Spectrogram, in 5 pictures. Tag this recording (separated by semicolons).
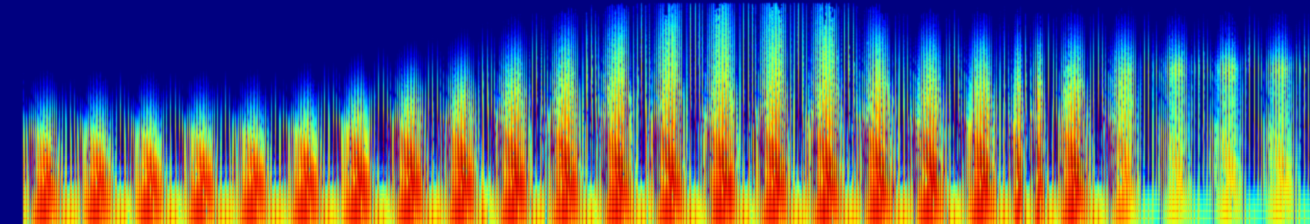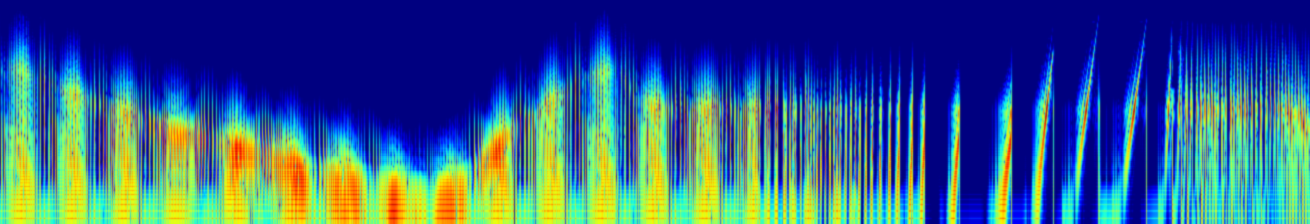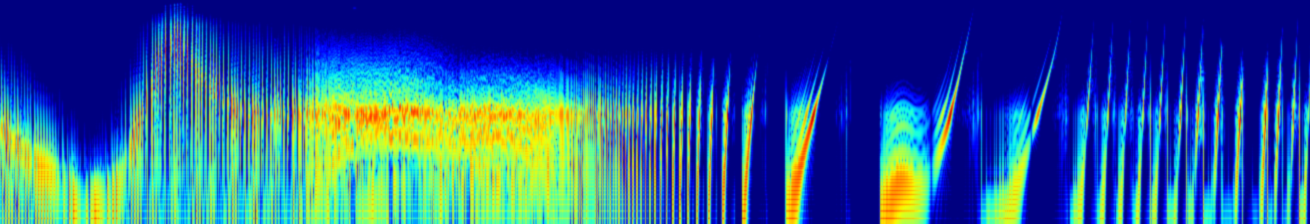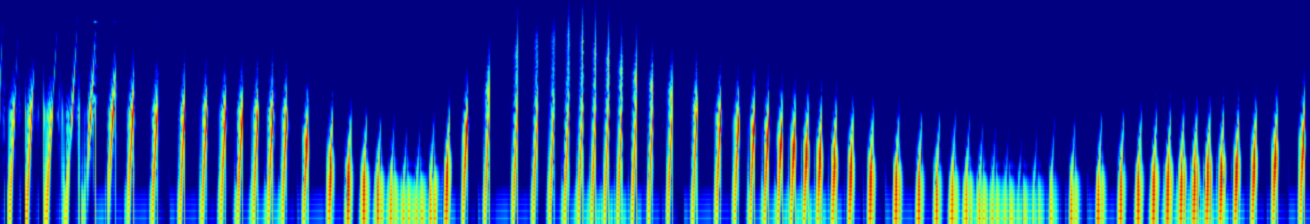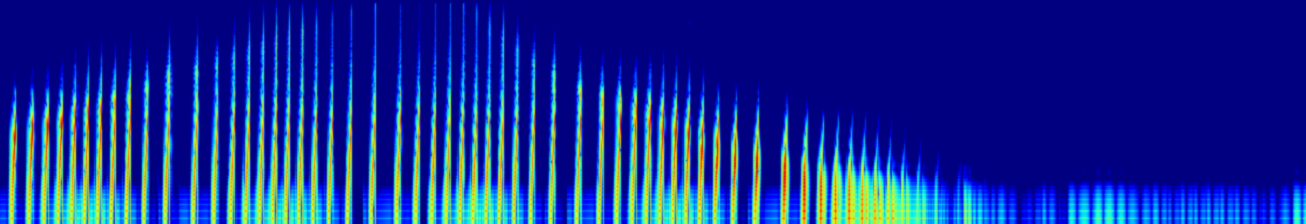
glitch; sequence; sound-design; synthesis; synthi; weird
